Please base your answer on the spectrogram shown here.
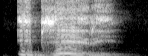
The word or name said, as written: ibyeri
